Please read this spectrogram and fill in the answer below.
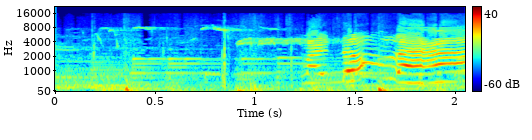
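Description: Background comedy music with a few soft low thumps, then a loud, high-pitched, wavering cry about one and a half seconds in.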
